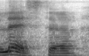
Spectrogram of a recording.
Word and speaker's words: Leicester: anno fa in Inghilterra, si scrive Leicester, però si legge Leicester.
